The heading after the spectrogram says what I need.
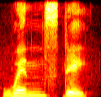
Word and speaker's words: Wednesday: nah ini wednness Day ini d-nya tidak dibaca ya Wednesday dan ingat ini bacanya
